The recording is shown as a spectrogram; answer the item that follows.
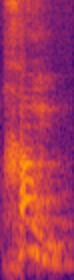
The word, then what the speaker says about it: Ham: como cão né aliás uma pronúncia em hebraico não temos ão temos am então ham é o nome dele mas é difícil para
